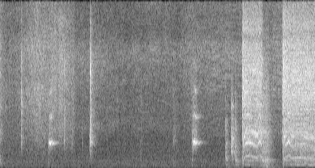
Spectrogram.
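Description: A few light metallic clinks as the socket goes onto the upper control arm mounting bolts. Then, about four and a half seconds in, a power ratchet runs in short bursts, and from about a second later it runs steadily, driving the bolts down.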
